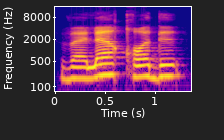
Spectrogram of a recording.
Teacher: قاف موٹا، دال پہ کلکلا، دال حروف کلکلا میں سے ہے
